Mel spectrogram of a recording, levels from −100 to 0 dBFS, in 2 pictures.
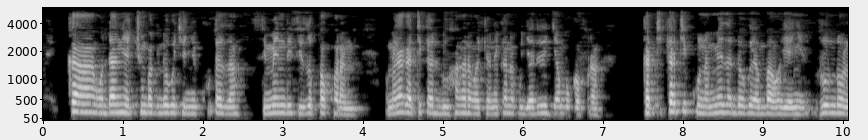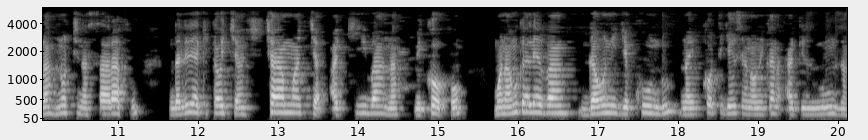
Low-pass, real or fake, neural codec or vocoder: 5.4 kHz; real; none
